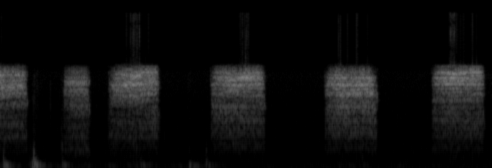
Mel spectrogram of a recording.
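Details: Five barn owl nestlings calling from their nest with long rasping hiss-like screeches of varying length, roughly one every second, separated by short silences; faint low thumps beneath.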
